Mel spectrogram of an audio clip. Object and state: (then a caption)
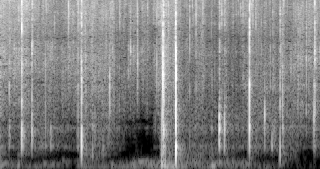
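Crinkling paper tea packet. A filled, glossy coated-paper tea packet of loose-leaf tea is turned and crinkled in the hands. It gives soft, irregular crinkles and sharp, bright crackles over a quiet background, with the loudest snaps near the middle of the clip.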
